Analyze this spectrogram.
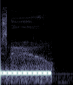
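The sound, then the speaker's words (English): A single steady electronic ringing tone on a telephone line sounds for about one second, then cuts off into near silence. “Or it's just going to keep ringing forever.”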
